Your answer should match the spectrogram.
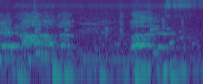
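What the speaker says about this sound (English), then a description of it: "Maccabi fans were filmed singing racist and anti-Arab songs" Maccabi football supporters chant in unison before a match, a faint, distant crowd rising and falling in steady rhythmic bursts with no clear single voice.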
